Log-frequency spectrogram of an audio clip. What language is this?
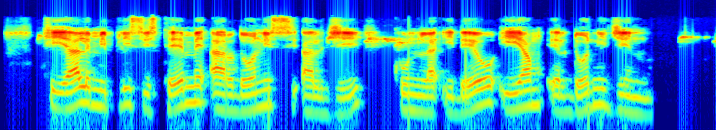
Esperanto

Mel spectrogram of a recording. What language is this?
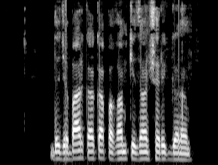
Pashto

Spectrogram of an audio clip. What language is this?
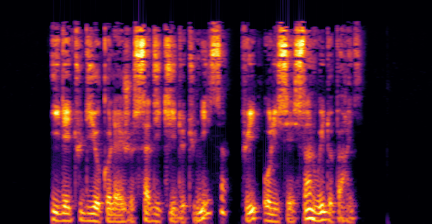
French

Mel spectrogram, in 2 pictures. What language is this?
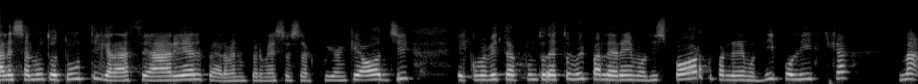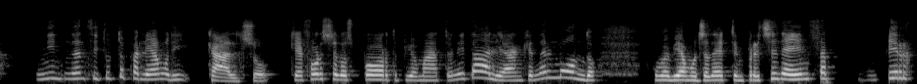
Italian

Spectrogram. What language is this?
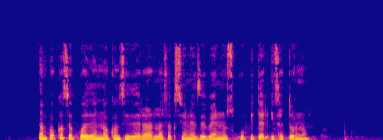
Spanish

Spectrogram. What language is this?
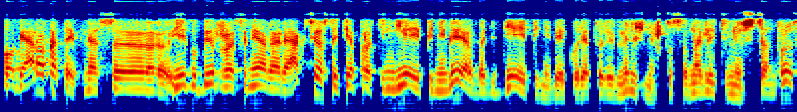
Lithuanian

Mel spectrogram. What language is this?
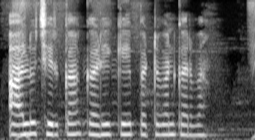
Maithili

